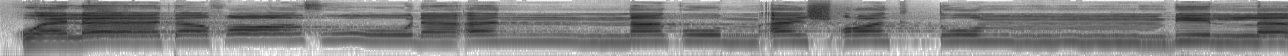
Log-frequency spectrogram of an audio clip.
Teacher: cara bacanya mimnya ditekan kemudian ditahan lebih kurang dua kali ketukan · mimnya ditekan kemudian ditahan lebih kurang dua kali ketukan tumbi jadi mim ini sudah menjadi agak samar-samar hukum bacaan ikhfa syafawi dibacanya sambil didengongkan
